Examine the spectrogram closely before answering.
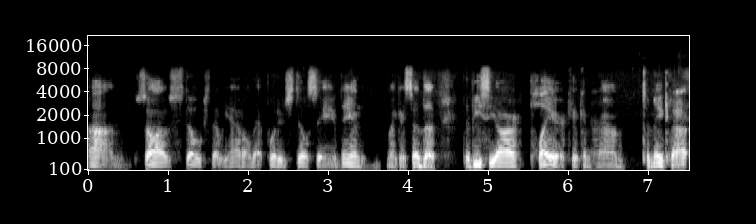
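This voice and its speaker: A man with a Boston accent talks at a moderate pace. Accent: Boston-area New England. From New Hampshire, near Boston. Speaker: punk band singer and bassist. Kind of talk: radio interview. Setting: radio show.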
